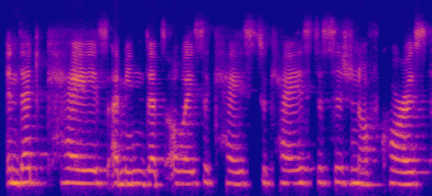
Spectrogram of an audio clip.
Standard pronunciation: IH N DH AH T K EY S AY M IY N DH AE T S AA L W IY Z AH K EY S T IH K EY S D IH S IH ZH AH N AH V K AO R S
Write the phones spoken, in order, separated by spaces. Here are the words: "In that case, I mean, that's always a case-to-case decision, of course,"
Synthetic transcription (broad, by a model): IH N DH AH T K EY S AY M IY N DH AE T S AA L W IY Z AH K EY S T IH K EY S D IH S IH ZH AH N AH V K AO R S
